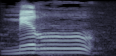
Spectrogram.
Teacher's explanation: we merge this letter into the Ra, okay? Directly we connect Mim with Ra. Mim, Ra, Kasra, Mir. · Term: idgham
